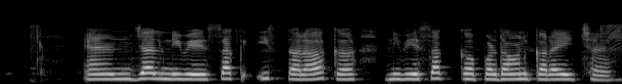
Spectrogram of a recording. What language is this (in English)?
Maithili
